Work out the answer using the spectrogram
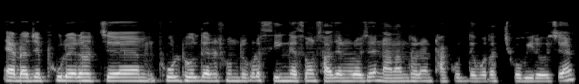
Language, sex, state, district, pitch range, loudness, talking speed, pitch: Bengali, male, West Bengal, North 24 Parganas, 155-170 Hz, -16 LUFS, 195 wpm, 165 Hz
